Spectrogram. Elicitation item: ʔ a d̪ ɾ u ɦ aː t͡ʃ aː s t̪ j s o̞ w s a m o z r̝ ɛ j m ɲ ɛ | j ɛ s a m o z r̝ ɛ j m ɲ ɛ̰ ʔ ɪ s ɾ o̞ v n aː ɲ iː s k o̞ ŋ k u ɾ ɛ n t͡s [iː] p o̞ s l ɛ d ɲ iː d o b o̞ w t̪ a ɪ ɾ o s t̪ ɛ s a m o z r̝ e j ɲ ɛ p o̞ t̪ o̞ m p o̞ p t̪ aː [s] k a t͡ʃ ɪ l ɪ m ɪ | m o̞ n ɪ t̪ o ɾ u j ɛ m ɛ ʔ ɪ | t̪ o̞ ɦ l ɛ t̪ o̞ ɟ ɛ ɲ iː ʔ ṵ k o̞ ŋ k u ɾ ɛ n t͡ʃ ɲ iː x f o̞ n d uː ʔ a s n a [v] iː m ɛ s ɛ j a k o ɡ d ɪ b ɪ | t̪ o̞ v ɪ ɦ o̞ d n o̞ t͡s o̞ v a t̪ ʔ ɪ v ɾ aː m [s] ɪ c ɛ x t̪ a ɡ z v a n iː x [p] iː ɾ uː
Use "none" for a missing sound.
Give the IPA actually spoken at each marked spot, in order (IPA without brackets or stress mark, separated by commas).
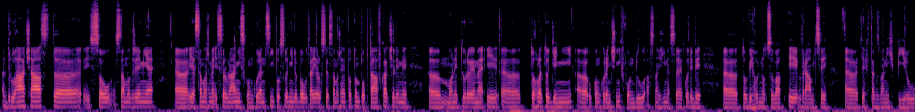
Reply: iː, f, ʒ, t͡s, p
